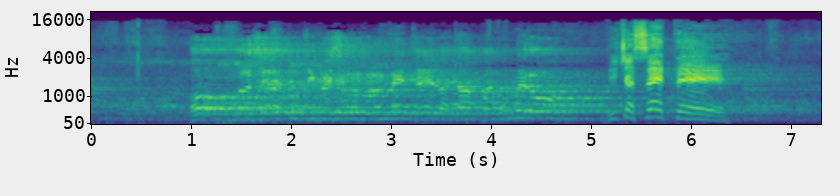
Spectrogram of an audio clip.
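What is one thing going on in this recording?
A man speaks with animation close by in an echoing hall.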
